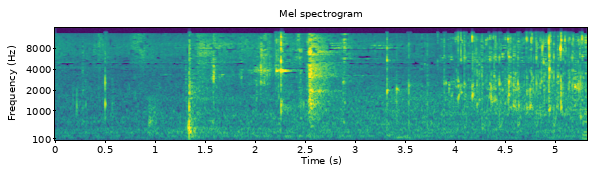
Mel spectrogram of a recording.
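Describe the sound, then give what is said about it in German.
Königin der Hanse gin is poured steadily over very large ice cubes in a large goblet-shaped glass on a hot day, a continuous splashing trickle punctuated by a few sharp clinks and cracks of the ice as the gin is chilled. “Genau, du gießt das über die Eiswürfel.”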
